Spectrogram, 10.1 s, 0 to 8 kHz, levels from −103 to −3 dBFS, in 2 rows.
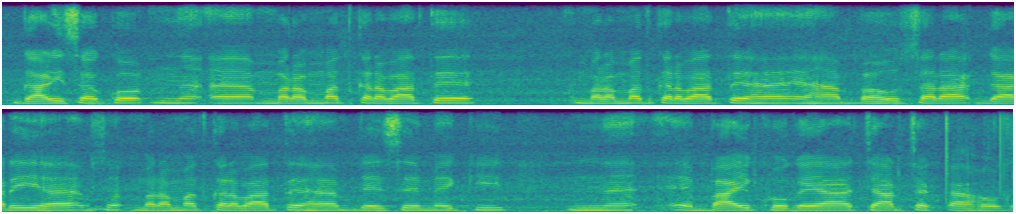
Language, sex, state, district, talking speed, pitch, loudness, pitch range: Hindi, male, Bihar, Muzaffarpur, 155 wpm, 165 Hz, -17 LUFS, 160-170 Hz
